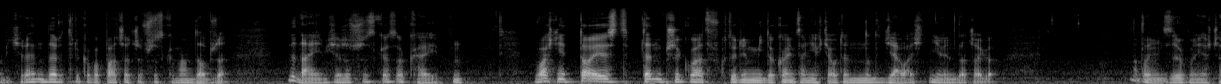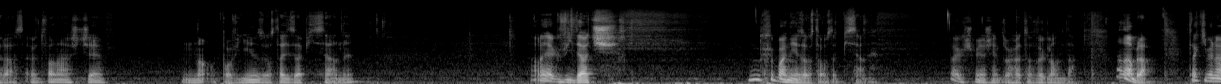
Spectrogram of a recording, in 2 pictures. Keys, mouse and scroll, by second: 10.5 click, 12.7 F12.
